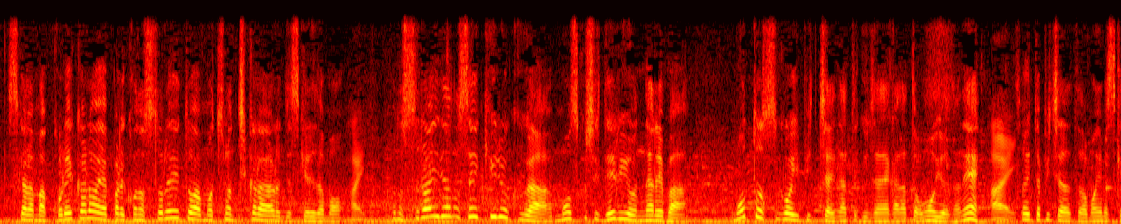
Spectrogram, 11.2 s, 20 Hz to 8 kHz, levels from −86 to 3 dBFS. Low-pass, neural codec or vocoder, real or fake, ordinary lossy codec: 7.2 kHz; none; real; none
